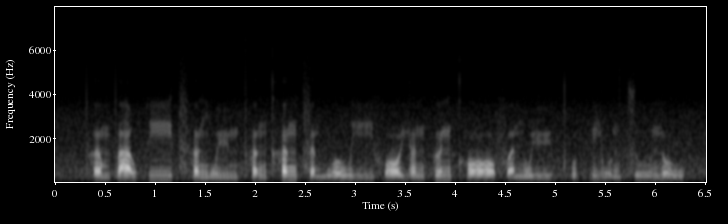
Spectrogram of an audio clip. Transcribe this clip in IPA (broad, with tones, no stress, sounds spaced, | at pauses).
t̪ʰ ɐ˨ m t̪ aː˨˩ w k iː˥ t͡sʰ ɐ˧ ŋ w yː˨ m t̪ʰ ɐ˨˥ ŋ kʰ ɐ˥ ŋ t͡s ɐ˨˩ ŋ w o˧ w iː˨˥ f ɔː˨ j ɐ˨˥ n k ɵ˥ n kʰ ɔː˨ f ɐ˨ n w yː˧ kʷʰ ɐ˨˥ k̚ e˨ j w ʊ˨˩ ŋ t͡s uː˨˥ n o˨˩ w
